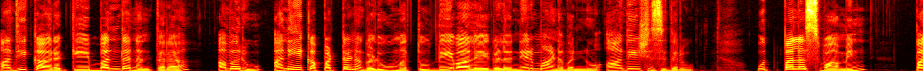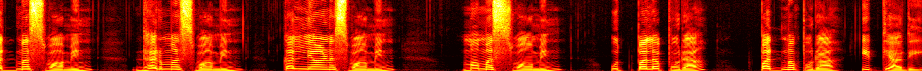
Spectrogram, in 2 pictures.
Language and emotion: Kannada, neutral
